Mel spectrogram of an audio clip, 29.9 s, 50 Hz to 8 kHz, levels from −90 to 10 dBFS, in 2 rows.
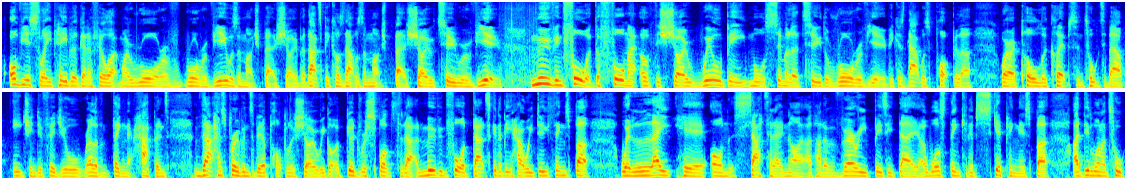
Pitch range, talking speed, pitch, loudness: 115-140 Hz, 220 wpm, 130 Hz, -17 LUFS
